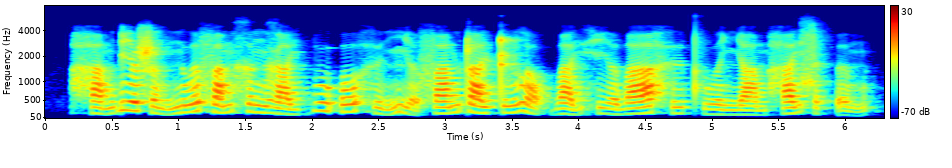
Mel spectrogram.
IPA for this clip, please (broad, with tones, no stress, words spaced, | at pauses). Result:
ha˨˩˦mɗi˧ə̯ʂə˨˩˨mnu˧˥ə̯ fa˧˥mxə˧ŋɣa˨˩j ɓu˧ʔo˧˥ hɨ˨˩˦nɲəː˨˩˨ fa˧˥mʈa˧jʈɨ˧˥ lɔ˨˩p̚wa˨˩˦jhi˨˩ə̯ waː˧˥hɨ˧˥t̪ʰu˨˩ə̯ ɲaː˨˩m ha˧˥jsə˨˩k̚ʔə˨˩˨m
